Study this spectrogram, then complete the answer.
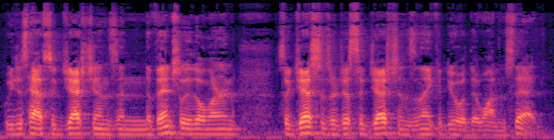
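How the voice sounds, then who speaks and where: A man's voice: on the low side, fairly even intonation, fairly quick. A man teaching an adult church class in a plain, conversational way. He often adds a questioning "right?" as he talks.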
